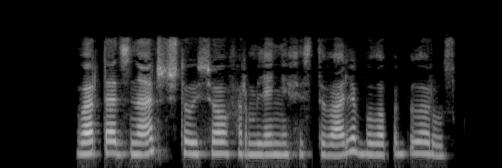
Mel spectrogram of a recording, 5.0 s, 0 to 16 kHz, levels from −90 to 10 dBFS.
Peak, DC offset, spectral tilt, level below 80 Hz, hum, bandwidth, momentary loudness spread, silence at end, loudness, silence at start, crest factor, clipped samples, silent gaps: -4 dBFS; under 0.1%; -3 dB/octave; -74 dBFS; none; 7.8 kHz; 10 LU; 0.5 s; -26 LUFS; 0.8 s; 24 dB; under 0.1%; 3.14-3.18 s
